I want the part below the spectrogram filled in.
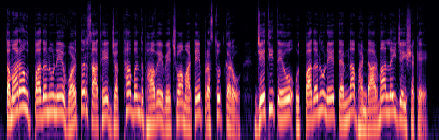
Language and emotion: Gujarati, neutral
